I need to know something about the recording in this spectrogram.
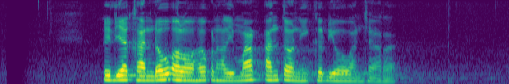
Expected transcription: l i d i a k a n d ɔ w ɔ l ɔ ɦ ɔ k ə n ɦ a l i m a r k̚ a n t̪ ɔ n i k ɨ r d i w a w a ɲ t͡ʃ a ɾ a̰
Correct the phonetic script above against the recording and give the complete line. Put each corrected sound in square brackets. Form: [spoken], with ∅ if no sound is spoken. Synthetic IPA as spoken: l i d i a k a n d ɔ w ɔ l ɔ ɦ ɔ k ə n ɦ a l i m a r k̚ a n t̪ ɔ n i k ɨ r d i w a w a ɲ t͡ʃ a ɾ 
